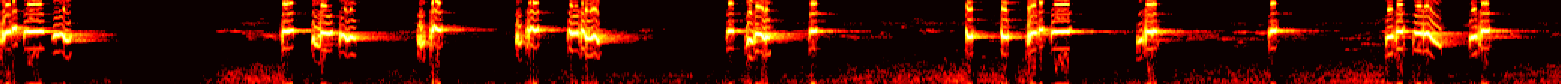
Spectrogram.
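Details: Lure call of a sooty-headed bulbul, used to draw other bulbuls and make them angry: a steady series of about eleven short chirpy phrases, some single notes, some quick triplets, spaced about a second apart.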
